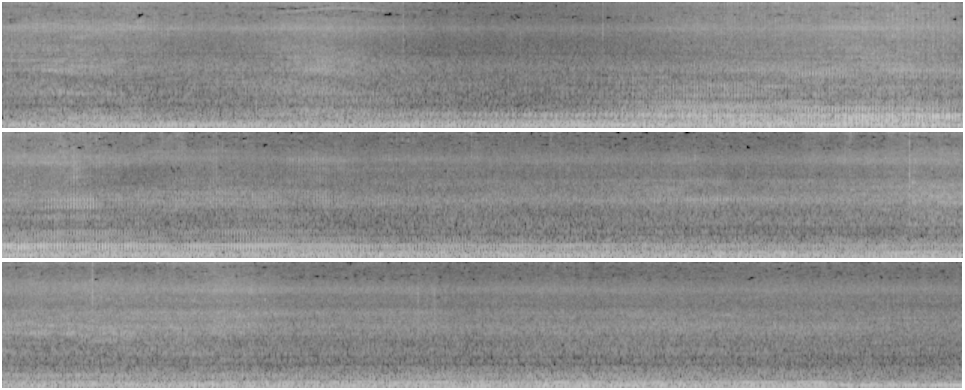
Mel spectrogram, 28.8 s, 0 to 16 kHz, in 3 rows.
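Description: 1993 Toyota Starlet EP81 engine idling, heard from inside the cabin as a steady low hum with street traffic around. A passing vehicle swells up and fades away about eight seconds in.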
